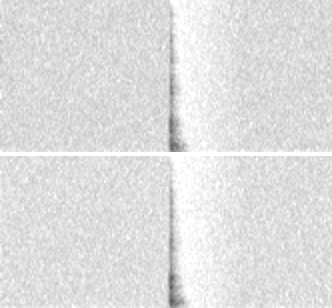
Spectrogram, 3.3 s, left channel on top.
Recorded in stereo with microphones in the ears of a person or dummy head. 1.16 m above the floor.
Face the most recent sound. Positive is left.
turn(degrees=-20)  # may be behind; listen again after turning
